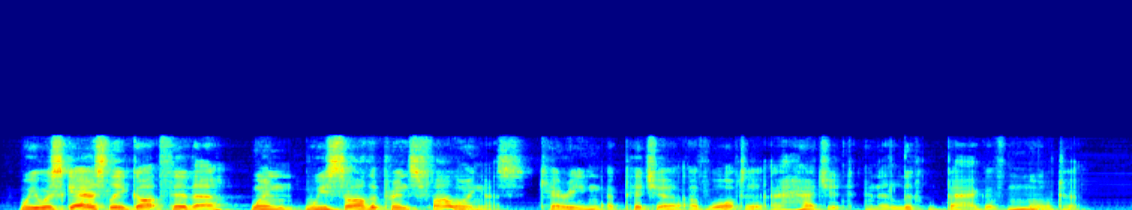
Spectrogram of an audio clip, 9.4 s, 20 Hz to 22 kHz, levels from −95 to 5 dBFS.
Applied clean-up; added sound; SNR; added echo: neural separator model SepFormer DNS4.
